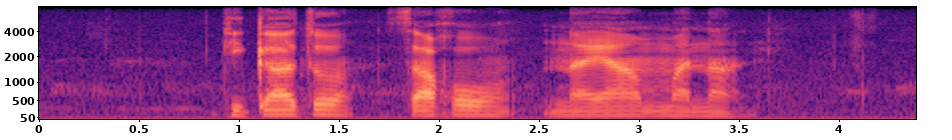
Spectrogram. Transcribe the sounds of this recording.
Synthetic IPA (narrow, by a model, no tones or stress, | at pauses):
d̥ikat͡sɔt͡saχʊnajamanaːnɪ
